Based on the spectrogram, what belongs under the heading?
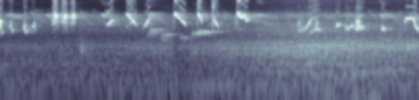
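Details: High-pitched, sharp chirps from a young oriental white-eye performing 'tembakan' song, grouped in quick clusters separated by brief gaps, with a soft background hiss.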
